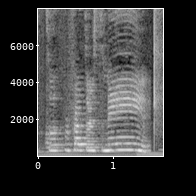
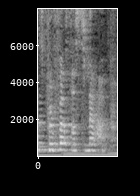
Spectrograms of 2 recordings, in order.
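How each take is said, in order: First: The name has a long 'a', like snape. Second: The name has a short 'a', like snap. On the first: The speaker calls it right. "There's an E on the end" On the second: The speaker calls it wrong. "the best one was when they're like"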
